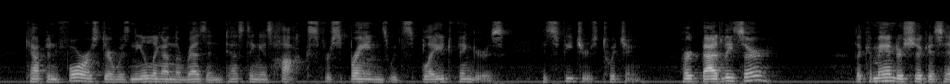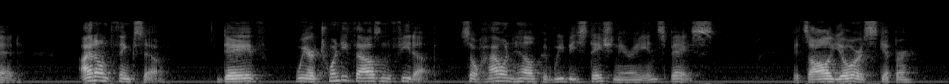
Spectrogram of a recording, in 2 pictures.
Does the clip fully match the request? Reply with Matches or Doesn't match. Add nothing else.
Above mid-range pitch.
Doesn't match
